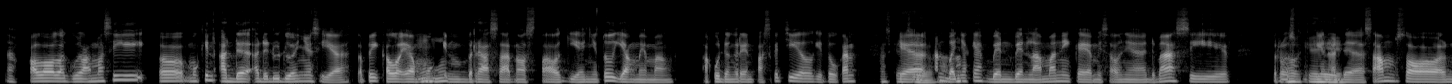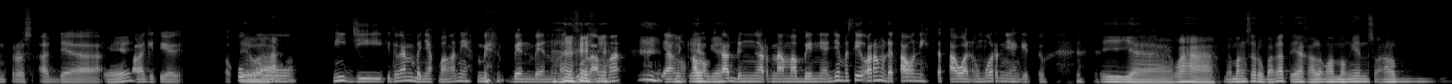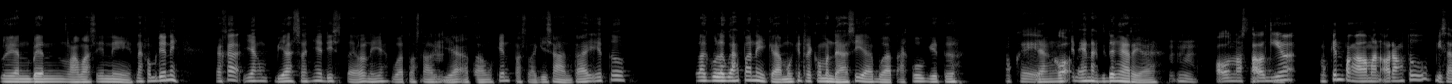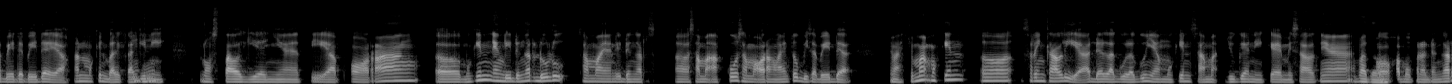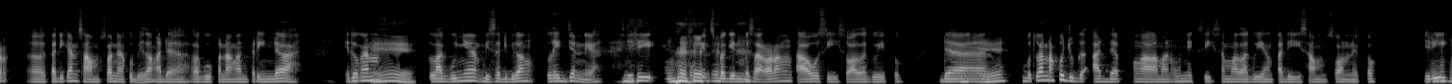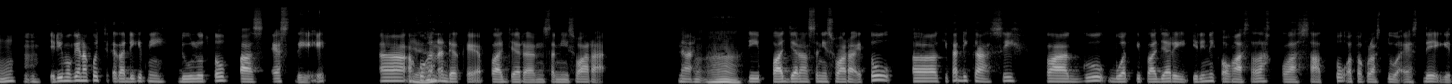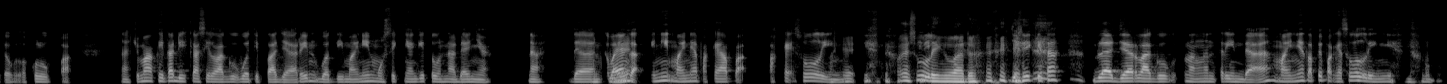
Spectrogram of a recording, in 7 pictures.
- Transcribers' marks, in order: laughing while speaking: "band"; chuckle; chuckle; chuckle; laughing while speaking: "Jadi"; laughing while speaking: "gitu. Jadi jadi"; chuckle; laughing while speaking: "gitu"
- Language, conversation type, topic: Indonesian, podcast, Kenapa orang suka bernostalgia lewat film atau lagu lama?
